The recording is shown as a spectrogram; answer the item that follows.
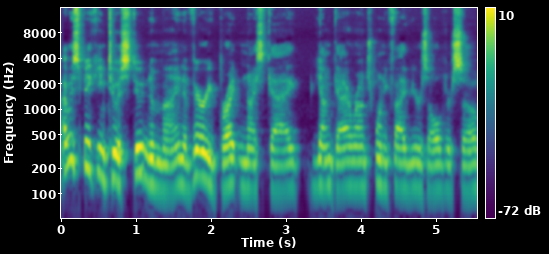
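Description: Over a very clean recording with a silent background, a man in an ordinary speaking voice talks at a fairly quick pace and medium pitch, with ordinary pitch variation and hardly any pauses. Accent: American. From Rochester, New York. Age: 60s. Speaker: podcaster. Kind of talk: scripted narration.

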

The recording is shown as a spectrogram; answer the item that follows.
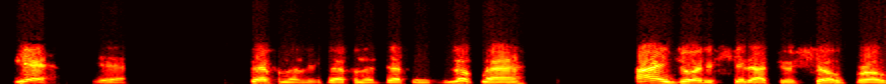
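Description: A man with a fairly high voice talks at a fairly quick pace with ordinary pitch variation, stopping for long, frequent pauses. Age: 60s. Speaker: caller, military veteran. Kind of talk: casual chat. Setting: phone call. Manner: animated.

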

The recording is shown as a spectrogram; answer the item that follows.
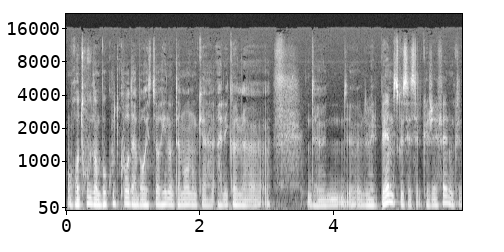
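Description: There is a somewhat breathy quality to the man's voice. His tone is dark and mellow. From France, Lyon area. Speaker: herbalist. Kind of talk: interview conversation. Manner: halting, repeats words.

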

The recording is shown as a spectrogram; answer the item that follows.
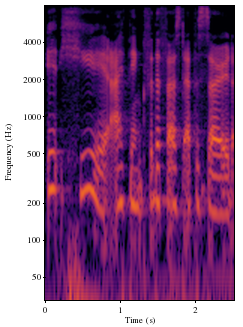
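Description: A woman with an Australian accent speaks with very wide pitch swings. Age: 20s. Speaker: podcast host and consultant. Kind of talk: casual solo chat. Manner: animated.

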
